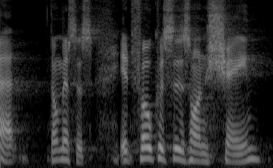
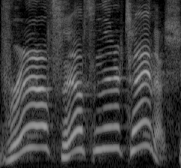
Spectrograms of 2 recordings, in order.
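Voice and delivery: much higher, loud, mock drunken holler; drunken shout; 12 semitones higher, 7 dB louder than usual. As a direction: yell it like a rowdy drunk in the stands. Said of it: "They shouted, uh, probably slurred".

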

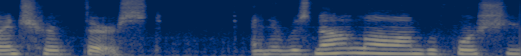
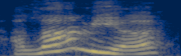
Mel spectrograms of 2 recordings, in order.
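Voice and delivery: higher, much louder shocked outcry; shocked cry; 4 semitones higher, 9 dB louder than usual. Acted. Governor hearing his wife is a snake woman, shocked cry. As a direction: cry it out in disbelief. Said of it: "he cried".

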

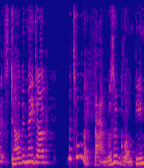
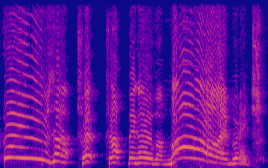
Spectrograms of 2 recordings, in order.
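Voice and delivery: slow, loud, drawn-out roar; troll roar; 4 semitones higher, 4 dB louder, much slower than usual. Acted. Troll roaring at whoever crosses his bridge. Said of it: "he bellowed".

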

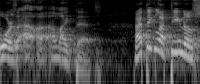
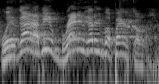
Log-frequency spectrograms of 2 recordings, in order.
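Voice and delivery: panicked immigrant dad; 6 semitones higher than usual. Retold or imitated. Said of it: "immigrant dad voiced in story".

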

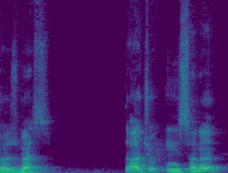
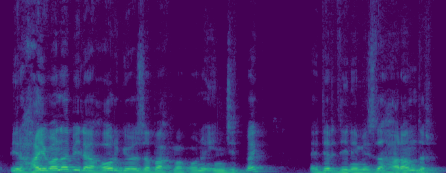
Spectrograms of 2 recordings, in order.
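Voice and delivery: ordinary delivery

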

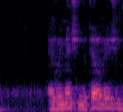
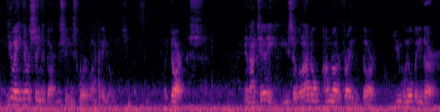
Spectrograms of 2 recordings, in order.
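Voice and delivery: preaching at full force; 4 semitones higher than usual. Acted. Preacher to his church, crying out about hell at full force. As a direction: drive it home to the congregation, full force.

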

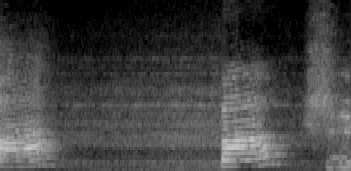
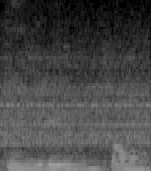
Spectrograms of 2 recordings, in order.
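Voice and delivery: stage whisper; 8 semitones lower, 10 dB quieter, slower than usual. Pretend. Whispered guessing game clue.

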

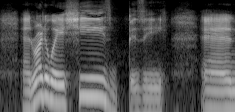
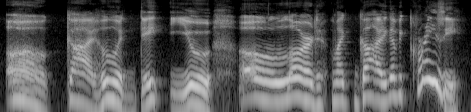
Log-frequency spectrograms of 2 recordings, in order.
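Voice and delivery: mock-appalled jeer, pitched up; 6 semitones higher, 3 dB louder than usual. The gang mocks him for asking her out, exaggerated mocking disbelief. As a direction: imitate a gang's drawn-out ridicule. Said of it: "all just mocking him like".

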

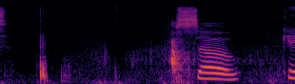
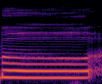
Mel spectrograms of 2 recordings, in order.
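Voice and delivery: ordinary talk

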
